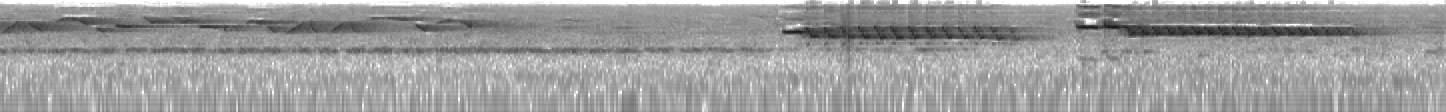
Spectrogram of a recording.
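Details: Robin singing sweeping high slurred whistles, then two bursts of loud rapid pulsed trills about a second each, with a low constant hum in the background.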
